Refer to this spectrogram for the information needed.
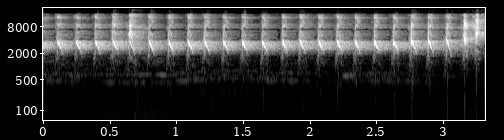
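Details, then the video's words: Racing-style bait song of a sooty-headed bulbul, used to prompt other birds into singing: an even, fast string of sharp, high chirps at roughly three to four per second, steady in pitch throughout. "pancingan burung kapas tembak racing"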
